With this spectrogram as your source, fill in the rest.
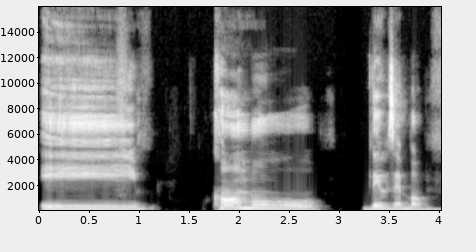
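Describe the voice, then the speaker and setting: Her intonation stays fairly even. There is no background sound at all, and the recording is very clean. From Amapá, northern Brazil. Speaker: business mentor. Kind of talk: podcast interview.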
